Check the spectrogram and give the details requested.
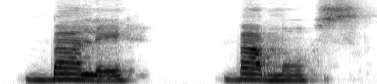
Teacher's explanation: In Spanish, it's more of a pursed lip sound, so it's vale, vamos, a bit more like that, you'll see, okay?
